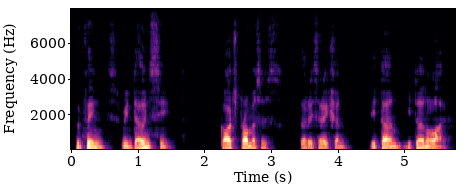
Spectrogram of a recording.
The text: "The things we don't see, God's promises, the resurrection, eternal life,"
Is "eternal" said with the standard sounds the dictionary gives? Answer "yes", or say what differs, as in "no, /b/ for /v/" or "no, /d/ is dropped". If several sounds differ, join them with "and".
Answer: no, /n/ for /l/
